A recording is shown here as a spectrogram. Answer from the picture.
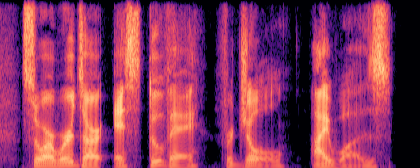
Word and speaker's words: estuve: she or it was again both words have Stu as the stressed syllable but Joel sounds more like Stu face and the lizard sounds more like Stu foot these words can be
